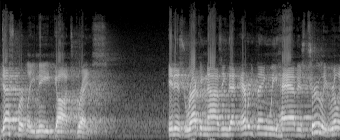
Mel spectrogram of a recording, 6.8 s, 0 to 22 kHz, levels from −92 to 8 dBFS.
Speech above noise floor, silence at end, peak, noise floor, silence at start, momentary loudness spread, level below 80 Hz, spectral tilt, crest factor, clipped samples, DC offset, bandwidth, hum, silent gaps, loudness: 31 dB; 0 s; 0 dBFS; -43 dBFS; 0 s; 5 LU; -56 dBFS; -6 dB/octave; 12 dB; under 0.1%; under 0.1%; 13.5 kHz; none; none; -12 LUFS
